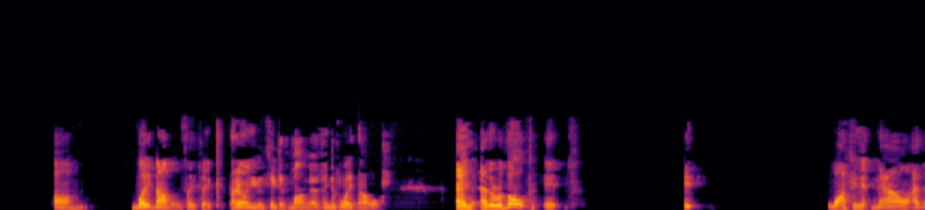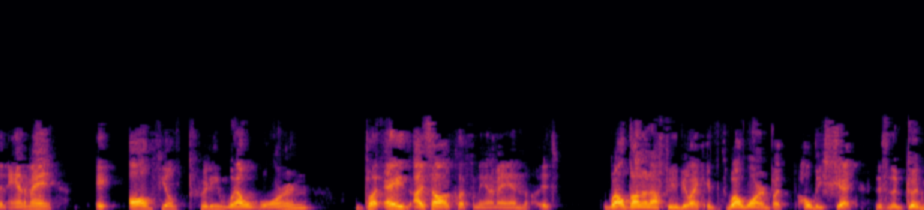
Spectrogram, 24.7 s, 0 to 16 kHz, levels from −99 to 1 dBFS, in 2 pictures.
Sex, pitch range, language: male, 135-180 Hz, English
